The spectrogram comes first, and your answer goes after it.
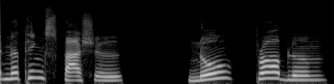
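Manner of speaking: very slow, drawn out; slow model phrases. Shown as a demonstration. Teacher slowly models calm replies to worried parents. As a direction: stretch every word for learners. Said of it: "आप English में क्या बोलेंगे?".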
